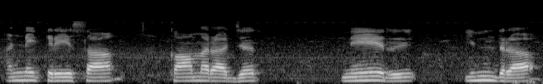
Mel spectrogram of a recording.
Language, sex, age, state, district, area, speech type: Tamil, female, 60+, Tamil Nadu, Thoothukudi, rural, spontaneous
